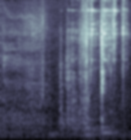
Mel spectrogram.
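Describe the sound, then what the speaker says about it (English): A large bunch of keys jangles close by in short metallic bursts that build to a few bright shakes near the end. Nobody talks. "So we have a whole bunch of keys here."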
